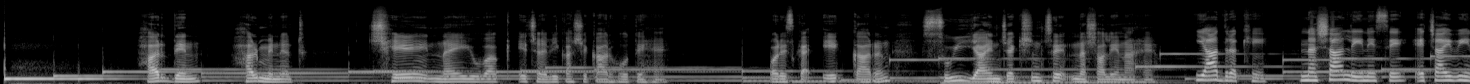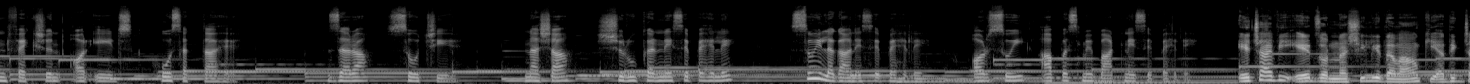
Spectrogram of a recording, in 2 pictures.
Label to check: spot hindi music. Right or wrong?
Right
